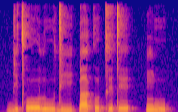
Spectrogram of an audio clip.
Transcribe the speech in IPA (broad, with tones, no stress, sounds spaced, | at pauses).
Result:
ɡ͡b i˨ tʰ oː˨ l uː˨ d iː˨ k͡p a˦ k ʊ˦ kʼ ɪ˨ t e˦ | ŋ u˦˨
